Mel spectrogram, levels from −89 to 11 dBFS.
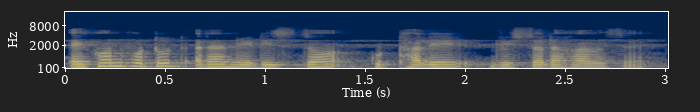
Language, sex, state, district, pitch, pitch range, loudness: Assamese, male, Assam, Sonitpur, 165 Hz, 155-180 Hz, -17 LUFS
